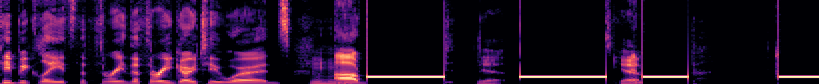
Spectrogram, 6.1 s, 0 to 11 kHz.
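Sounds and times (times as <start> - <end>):
speech: 0.0 - 3.9, 4.6 - 4.8
censor beeps added in editing: 2.8 - 5.2, 5.8 - 6.1.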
